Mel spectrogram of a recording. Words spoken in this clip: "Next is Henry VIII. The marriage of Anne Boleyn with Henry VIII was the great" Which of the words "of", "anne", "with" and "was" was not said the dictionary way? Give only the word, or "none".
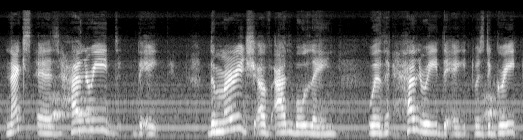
none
